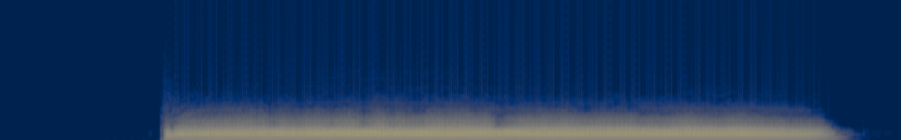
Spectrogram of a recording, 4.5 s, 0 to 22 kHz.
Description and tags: Part of the Good-sounds dataset of monophonic instrumental sounds.
instrument::trumpet
note::D
octave::4
midi note::50
good-sounds-id::2831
